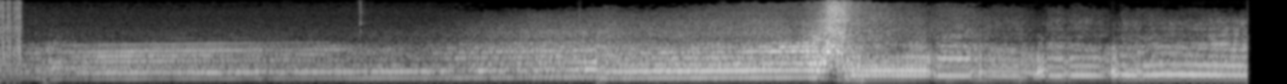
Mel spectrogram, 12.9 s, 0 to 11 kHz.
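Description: Yamaha MT-09 (FZ-09) three-cylinder engine through an aftermarket SC Project exhaust, on a motorcycle approaching at high, steady revs. The pitch rises slowly as it closes in, then drops sharply with a rush of air as it passes close by about eight seconds in. The note then wavers a few times and cuts off abruptly near the end.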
